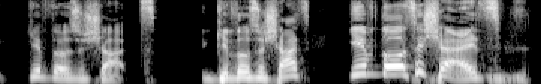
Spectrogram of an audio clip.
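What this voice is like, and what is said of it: Put-on unidentified accent. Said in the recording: “what accent is this?”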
